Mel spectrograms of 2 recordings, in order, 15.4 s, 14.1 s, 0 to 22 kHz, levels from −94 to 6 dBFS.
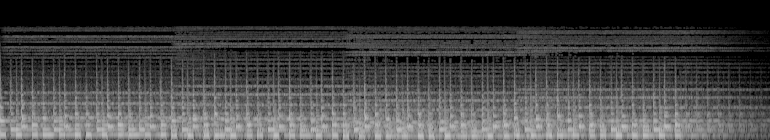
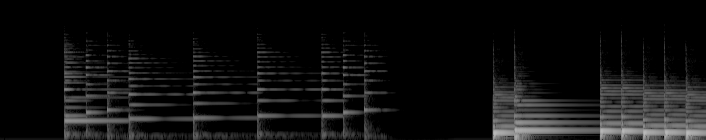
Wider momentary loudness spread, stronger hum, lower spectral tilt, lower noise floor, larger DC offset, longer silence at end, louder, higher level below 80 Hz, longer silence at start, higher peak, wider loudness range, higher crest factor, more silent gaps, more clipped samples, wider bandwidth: second, 3 LU vs 22 LU; neither; second, -7.5 dB/octave vs -9 dB/octave; second, -47 dBFS vs under -90 dBFS; neither; about the same, 0 s vs 0 s; first, -26 LUFS vs -34 LUFS; first, -44 dBFS vs -52 dBFS; second, 0 s vs 1.3 s; first, -10 dBFS vs -20 dBFS; second, 1 LU vs 21 LU; about the same, 14 dB vs 18 dB; neither; neither; first, 11.5 kHz vs 6.8 kHz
